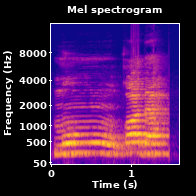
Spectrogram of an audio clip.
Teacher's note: موقدہ، مقدہ نہیں ہے، اس کے اندر غلطی ہوتی ہے لوگوں سے، اس کو مقدہ پڑھتے ہیں تو مق نہیں پڑھنا ہے، کھینچنا ہے تھوڑا سا۔ موقدہ، اور قاف کو منہ بھر کے پڑھیں گے۔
